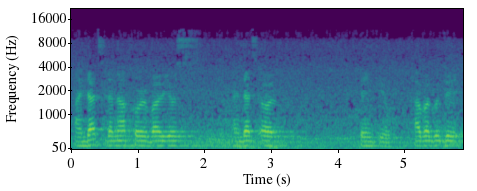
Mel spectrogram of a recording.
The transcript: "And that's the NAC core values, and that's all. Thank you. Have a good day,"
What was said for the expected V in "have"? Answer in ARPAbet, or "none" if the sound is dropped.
B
